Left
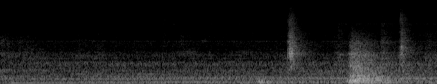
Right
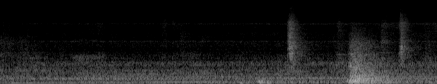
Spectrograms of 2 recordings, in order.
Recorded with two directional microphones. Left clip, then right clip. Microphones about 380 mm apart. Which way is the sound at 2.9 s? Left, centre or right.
Centre.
